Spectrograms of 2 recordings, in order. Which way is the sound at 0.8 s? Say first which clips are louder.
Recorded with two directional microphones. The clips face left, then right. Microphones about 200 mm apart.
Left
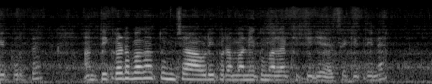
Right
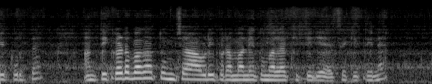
Right 4 dB; 55° right (ahead or behind).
